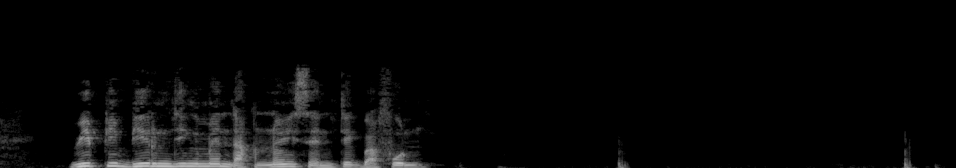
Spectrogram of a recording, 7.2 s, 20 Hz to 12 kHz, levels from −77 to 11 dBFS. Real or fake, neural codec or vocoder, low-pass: real; none; 7.2 kHz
